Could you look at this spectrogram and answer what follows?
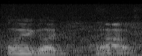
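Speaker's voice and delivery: normal talking voice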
